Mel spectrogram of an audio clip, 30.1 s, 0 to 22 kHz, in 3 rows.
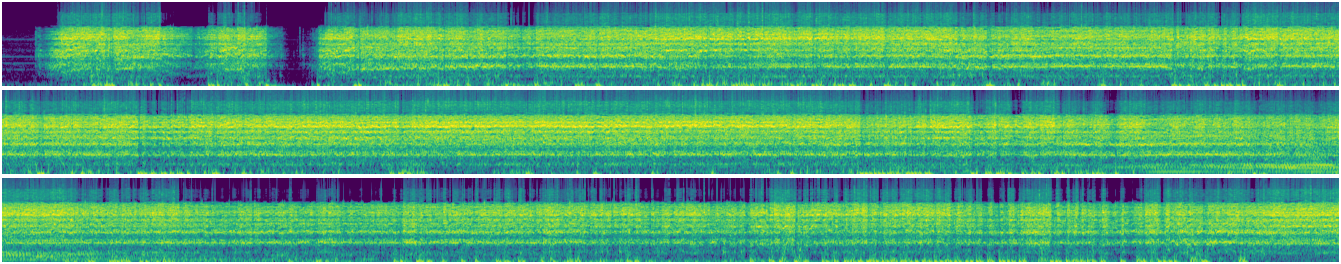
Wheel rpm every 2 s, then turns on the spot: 80, 160, 220, 230, 230, 230, 210, 220, 230, 220, 230, 230, 240, 230, 220.
none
